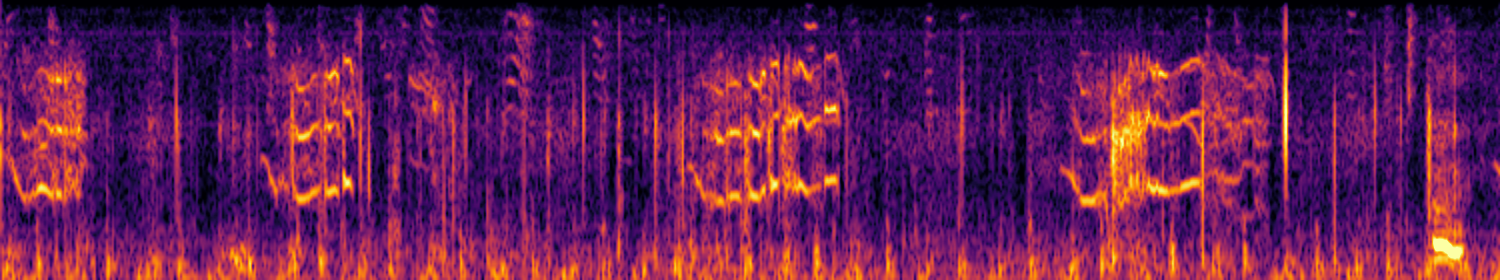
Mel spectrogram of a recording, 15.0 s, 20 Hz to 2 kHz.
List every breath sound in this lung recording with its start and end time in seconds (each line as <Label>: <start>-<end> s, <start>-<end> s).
Inhalation: 0.93-2.35 s, 4.96-6.20 s, 8.45-10.10 s, 14.23-14.80 s
Exhalation: 0.00-0.84 s, 2.41-3.66 s, 6.50-8.52 s, 10.24-12.99 s, 14.87-15.00 s
Wheeze: 0.00-0.84 s, 2.41-3.66 s, 6.81-8.46 s, 10.57-12.87 s, 14.87-15.00 s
